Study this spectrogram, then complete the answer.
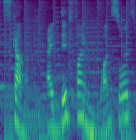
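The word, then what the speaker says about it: Sukamon: at the end of a sentence so it's pronounced scammer i did find one source which claims it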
